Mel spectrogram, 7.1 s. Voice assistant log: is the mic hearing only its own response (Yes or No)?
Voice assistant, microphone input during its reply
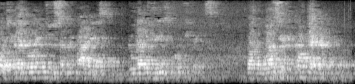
Yes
